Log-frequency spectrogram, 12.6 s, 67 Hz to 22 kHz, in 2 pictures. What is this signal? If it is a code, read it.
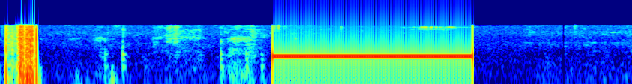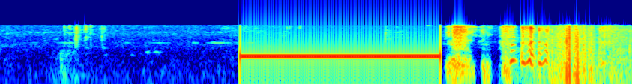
Ringback tone (North America), 440 + 480 Hz.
